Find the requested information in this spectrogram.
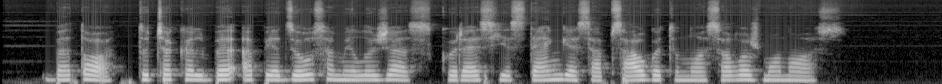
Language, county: Lithuanian, Klaipėda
